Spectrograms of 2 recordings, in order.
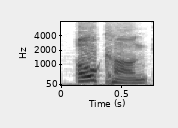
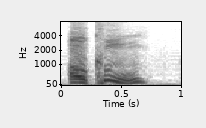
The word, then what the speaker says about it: Okung: Three, it's not Okung, it's Okung, but a soft G. But there's still a G at the end. You still say the G. It's Kung instead of Kung. The difference is in the vowel sound, not the consonant that it ends with.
